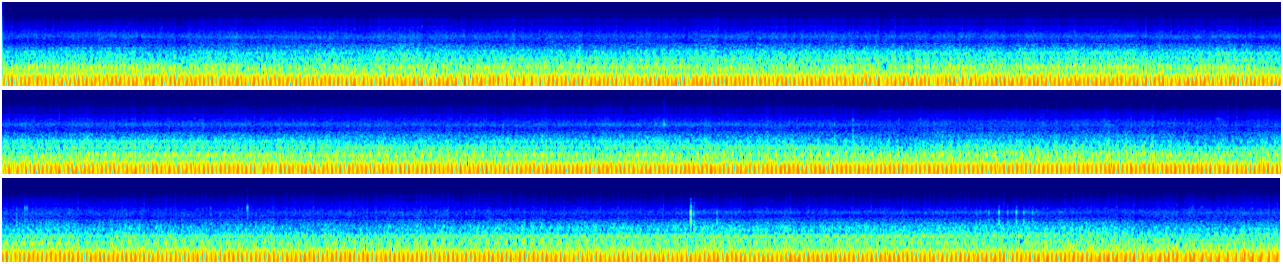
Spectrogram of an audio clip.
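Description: Single-engine Mooney's piston engine and propeller running steadily, heard from inside the cockpit.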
